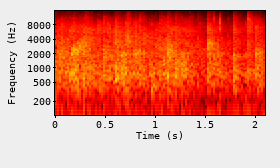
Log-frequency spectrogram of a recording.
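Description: A crowd applauds for a pastor, with many hands clapping together in a dense, steady patter, holding a fairly even loudness throughout with a few sharper claps standing out. No one speaks.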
